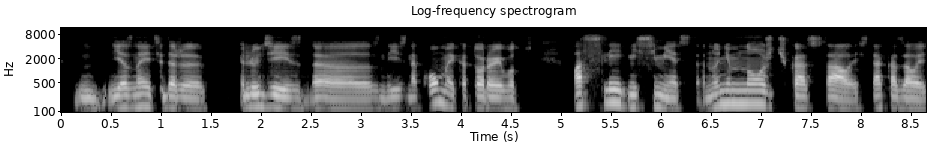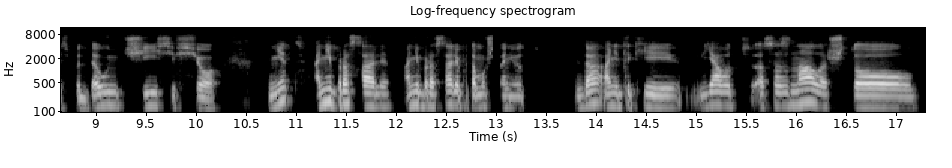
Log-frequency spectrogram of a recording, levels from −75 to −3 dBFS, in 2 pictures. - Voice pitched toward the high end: No, low, 125 Hz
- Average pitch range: Yes, average, 4.2 semitones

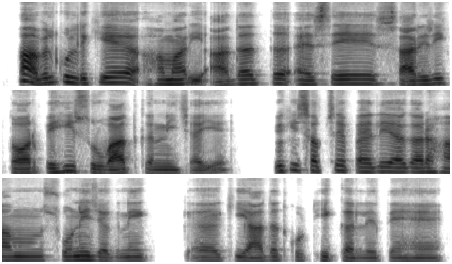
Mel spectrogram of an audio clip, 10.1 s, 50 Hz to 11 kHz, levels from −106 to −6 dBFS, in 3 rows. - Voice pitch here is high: No, medium, 140 Hz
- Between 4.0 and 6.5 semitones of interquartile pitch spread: Yes, average, 4.9 semitones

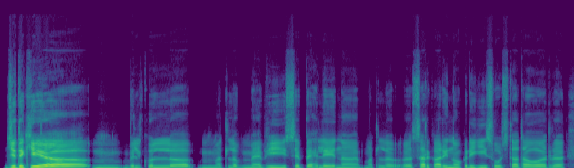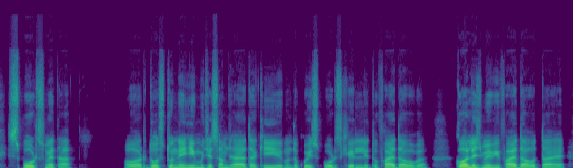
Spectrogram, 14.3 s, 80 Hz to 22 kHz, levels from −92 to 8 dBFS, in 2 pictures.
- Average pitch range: No, narrow, 2.1 semitones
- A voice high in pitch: No, low, 105 Hz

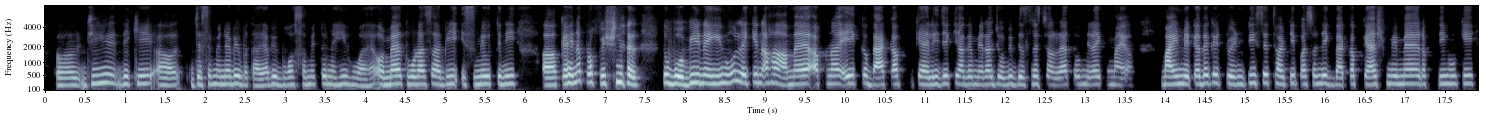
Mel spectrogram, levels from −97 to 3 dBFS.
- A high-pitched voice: Yes, high, 230 Hz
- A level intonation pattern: Yes, narrow, 1.7 semitones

